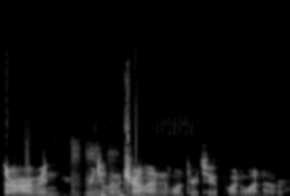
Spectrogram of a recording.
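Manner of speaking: loud, clear radio reply; loud radio call. Real, not acted.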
